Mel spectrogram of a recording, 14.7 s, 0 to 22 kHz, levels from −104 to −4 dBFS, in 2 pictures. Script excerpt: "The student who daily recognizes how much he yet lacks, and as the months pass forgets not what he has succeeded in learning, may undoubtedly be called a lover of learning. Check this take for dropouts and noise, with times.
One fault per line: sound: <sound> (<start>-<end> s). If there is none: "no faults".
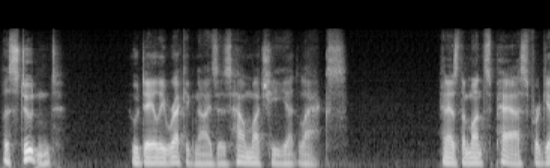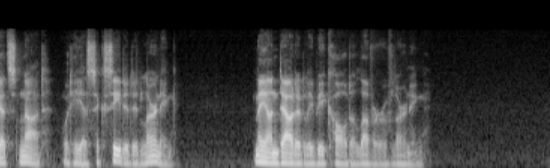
no faults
